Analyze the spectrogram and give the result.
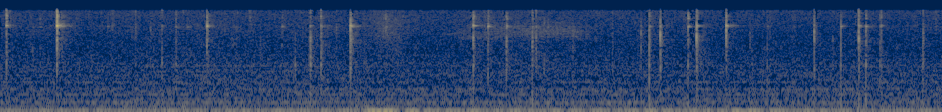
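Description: Gentle tapping on a blue decorative egg produces soft, quick, dry clicks that barely ring, over a steady low hum. Faint bright ticks stand out above the low rumble, and the level stays quiet and even throughout.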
